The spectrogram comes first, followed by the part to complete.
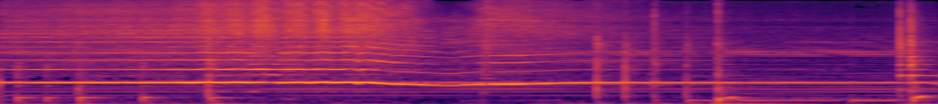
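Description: Bansuri (bamboo flute) holds one long note in Raag Malkauns. About halfway through it slides down and glides back up to the same pitch. Tabla strokes, with low bass-drum thuds, accompany it at a slow pace.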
